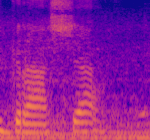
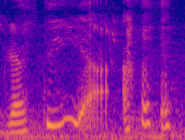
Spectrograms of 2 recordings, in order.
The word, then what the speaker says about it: Gracia: Hindi daw yan ano kasi tayo pag pino-pronounce natin grasya. Wala daw silang ano sound na ganon siya. It's San Jose de Gracia. Gracia.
